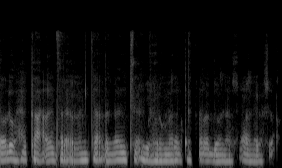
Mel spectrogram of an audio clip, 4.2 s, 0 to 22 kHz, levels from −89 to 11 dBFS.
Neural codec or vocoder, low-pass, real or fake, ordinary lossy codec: codec, 24 kHz, 1.5 kbps, HILCodec; none; fake; none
